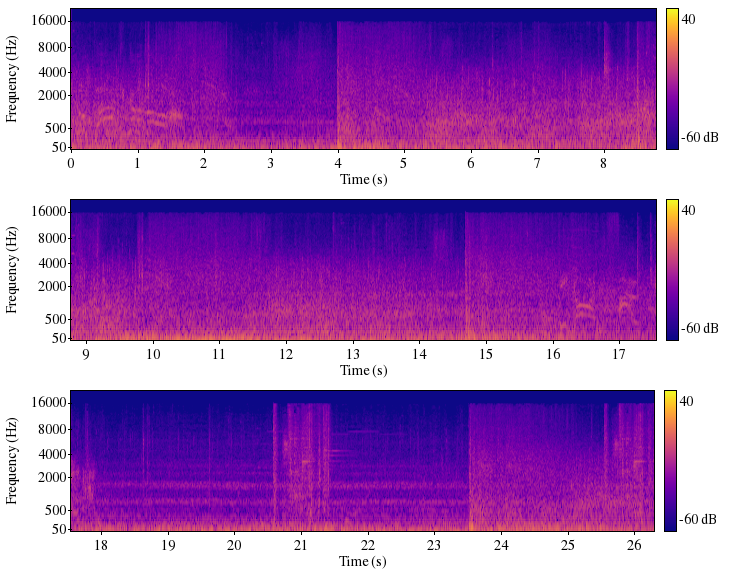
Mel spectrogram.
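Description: A heavy gun fires in bursts.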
